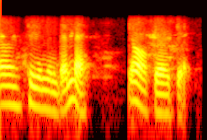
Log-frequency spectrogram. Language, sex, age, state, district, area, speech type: Malayalam, female, 30-45, Kerala, Malappuram, rural, conversation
